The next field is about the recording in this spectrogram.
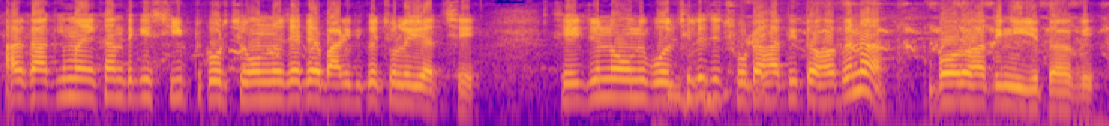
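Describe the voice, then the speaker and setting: Woman doing a cheeky high-voiced young prankster lad. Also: fast, a little hiss or hum, natural voice, low-quality recording. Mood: placating. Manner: slangy, bantering. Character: cheeky young male village prankster, teasing and scheming. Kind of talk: comedy cartoon voice acting.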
